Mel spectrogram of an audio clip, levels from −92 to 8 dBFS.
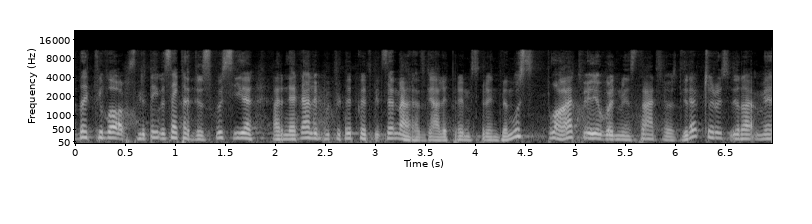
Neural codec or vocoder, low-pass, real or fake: codec, 24 kHz, 1.5 kbps, HILCodec; 10.8 kHz; fake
